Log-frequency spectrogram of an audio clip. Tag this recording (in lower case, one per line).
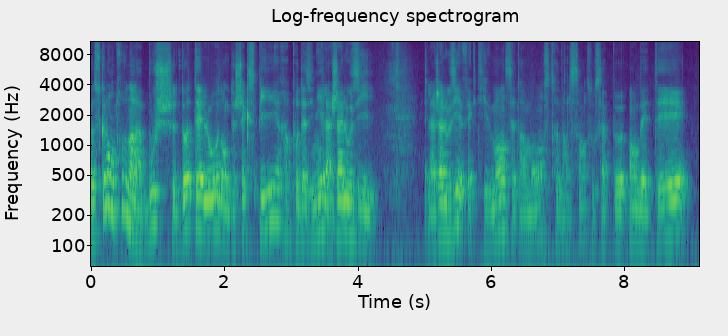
speech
